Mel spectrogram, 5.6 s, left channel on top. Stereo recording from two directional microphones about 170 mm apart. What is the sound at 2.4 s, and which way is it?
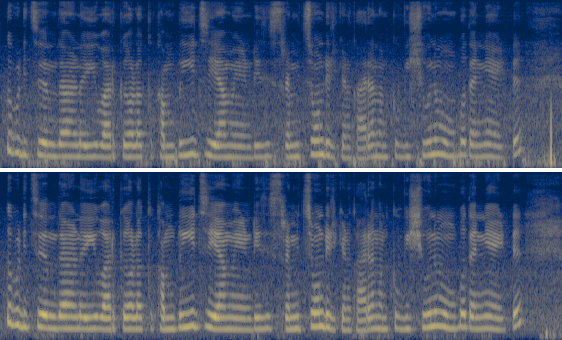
Speech, 10° left (ahead or behind).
